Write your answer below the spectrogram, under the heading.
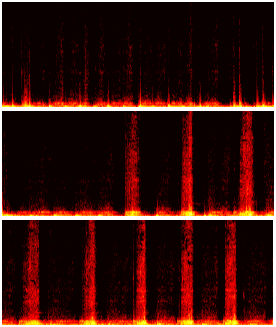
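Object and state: Foam microphone windscreen being rubbed.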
